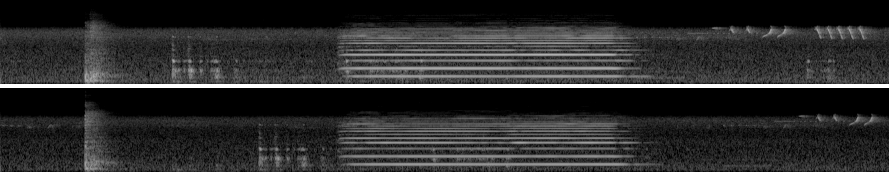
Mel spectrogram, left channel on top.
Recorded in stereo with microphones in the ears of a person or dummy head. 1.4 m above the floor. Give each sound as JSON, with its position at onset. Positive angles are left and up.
{"t": 0.8, "sound": "a snare drum", "side_deg": -45, "distance_m": 4.5}
{"t": 3.4, "sound": "a violin", "side_deg": 15, "distance_m": 3.5}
